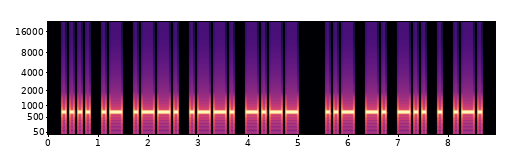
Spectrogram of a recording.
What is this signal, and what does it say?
Morse code, heard as a keyed tone, about 15 wpm, 700 Hz. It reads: HAPPY UNDER
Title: Sentences from Top 1500 Words 15wpm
